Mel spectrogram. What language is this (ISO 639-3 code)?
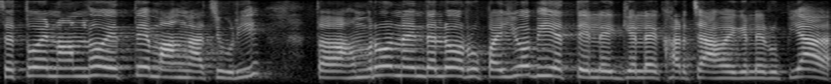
mai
